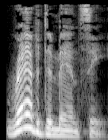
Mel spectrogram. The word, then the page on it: rhabdomancy: British English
